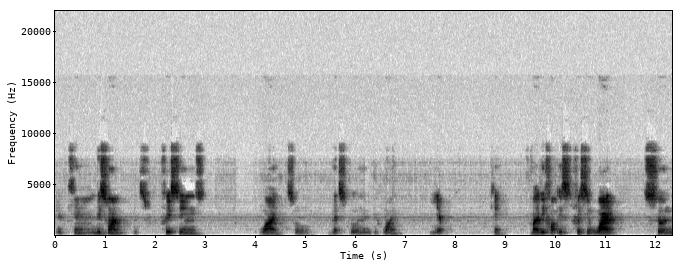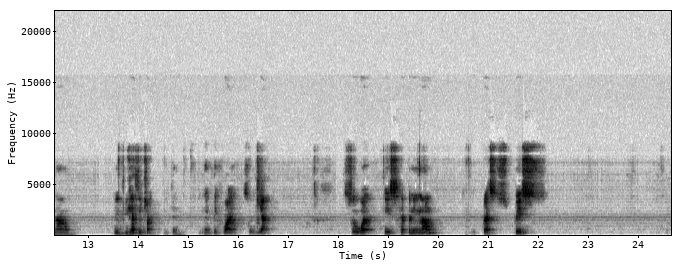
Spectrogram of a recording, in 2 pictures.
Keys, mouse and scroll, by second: 1.2-1.5 scroll down 3, 6.6 click, 7.3-8.2 scroll up 15, 9.4 click, 11.8 scroll down 3, 14.9 click, 15.7-16.6 scroll down 9, 16.5 scroll up 1, 16.6-18.2 scroll down 9, 18.3-18.9 scroll up 9, 19.7 shift+middle click, 22.1 click, 23.9 click.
